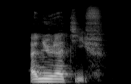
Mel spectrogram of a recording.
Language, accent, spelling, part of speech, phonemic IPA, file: French, France, annulatif, adjective, /a.ny.la.tif/, LL-Q150 (fra)-annulatif.wav
- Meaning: nullifying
